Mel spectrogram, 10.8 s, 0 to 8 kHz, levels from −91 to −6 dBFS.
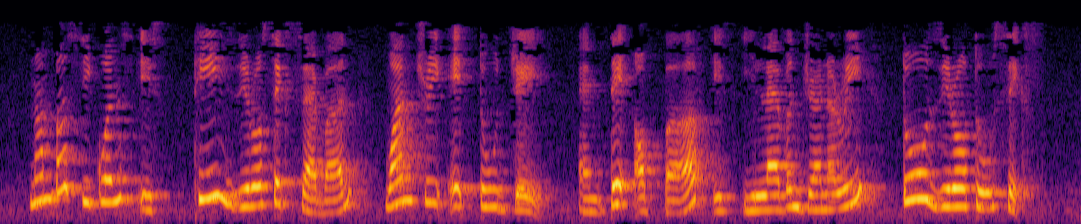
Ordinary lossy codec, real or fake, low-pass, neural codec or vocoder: MP3, 24 kbps; real; 7.2 kHz; none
